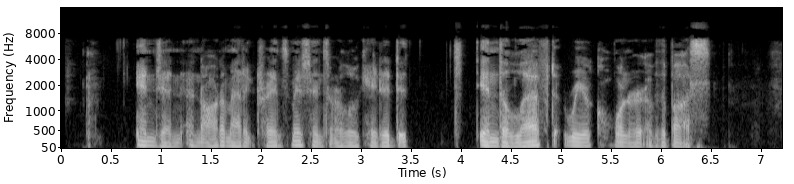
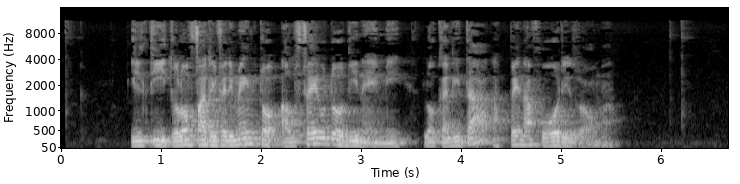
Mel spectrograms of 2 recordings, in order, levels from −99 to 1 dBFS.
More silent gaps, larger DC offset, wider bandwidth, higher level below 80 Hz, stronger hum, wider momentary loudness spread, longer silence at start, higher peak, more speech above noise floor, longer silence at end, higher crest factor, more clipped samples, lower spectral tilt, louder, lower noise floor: neither; neither; about the same, 10.5 kHz vs 11.5 kHz; first, -40 dBFS vs -50 dBFS; neither; about the same, 9 LU vs 11 LU; second, 0.25 s vs 0.7 s; about the same, -6 dBFS vs -6 dBFS; about the same, 43 dB vs 46 dB; second, 0.75 s vs 1.15 s; about the same, 22 dB vs 20 dB; neither; about the same, -4.5 dB/octave vs -5.5 dB/octave; second, -27 LUFS vs -23 LUFS; about the same, -69 dBFS vs -69 dBFS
